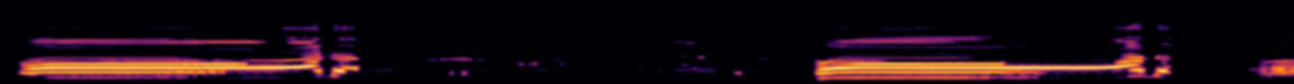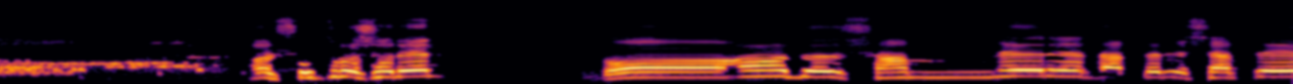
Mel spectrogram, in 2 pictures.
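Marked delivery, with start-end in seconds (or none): 0.1-4.3 দত drawn out very slowly; Arabic letter demo. Shown as a demonstration. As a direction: stretch দত for students to repeat. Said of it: "বলেন".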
